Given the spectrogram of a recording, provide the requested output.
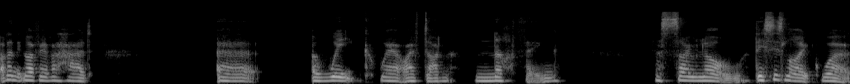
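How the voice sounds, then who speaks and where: Vocal fry marks a woman's fairly low-pitched voice, with ordinary pitch variation. She speaks at a fairly slow pace with long, frequent pauses against a quiet background. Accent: British. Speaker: astrologer, podcast host. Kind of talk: casual podcast talk.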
